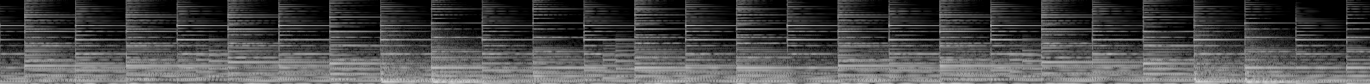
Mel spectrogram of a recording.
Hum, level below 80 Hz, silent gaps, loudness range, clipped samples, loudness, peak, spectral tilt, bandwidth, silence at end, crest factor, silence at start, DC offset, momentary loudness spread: none; -44 dBFS; none; 1 LU; under 0.1%; -17 LUFS; -2 dBFS; -3 dB/octave; over 20 kHz; 0 s; 16 dB; 0 s; under 0.1%; 4 LU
